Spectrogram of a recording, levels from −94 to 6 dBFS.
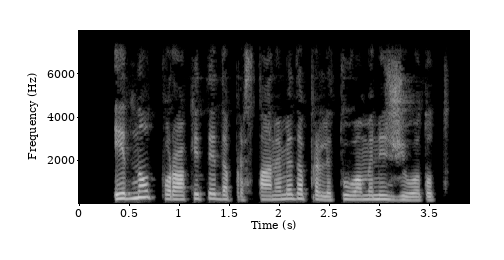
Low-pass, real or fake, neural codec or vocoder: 7.2 kHz; real; none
